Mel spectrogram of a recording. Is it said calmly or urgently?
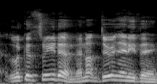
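urgently. It is said in an urgent, alarmed way.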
